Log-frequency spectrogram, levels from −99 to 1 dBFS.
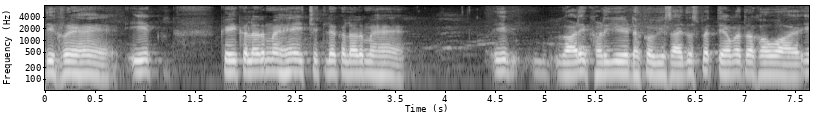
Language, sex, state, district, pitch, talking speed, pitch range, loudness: Hindi, male, Uttar Pradesh, Jyotiba Phule Nagar, 145 Hz, 210 wpm, 135-155 Hz, -15 LUFS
